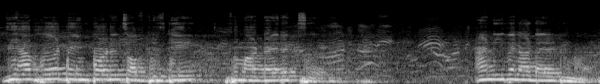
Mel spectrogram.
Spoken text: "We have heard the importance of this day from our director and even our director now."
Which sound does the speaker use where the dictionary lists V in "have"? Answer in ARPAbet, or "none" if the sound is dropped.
V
